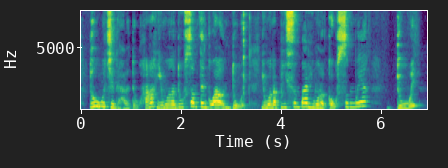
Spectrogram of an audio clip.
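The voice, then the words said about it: Put-on heavy Italian accent. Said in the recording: “I'm going to put on my Italian accent for you... talking in Italian... they got the heavy accent”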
